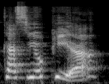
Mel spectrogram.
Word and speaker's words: Cassiopeia: i have titiana terenci papora titsiana terenzi cassio cassiopeia is that how you pronounce it yeah that's cassiopeia i have tatia torenzi tabit damn i had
